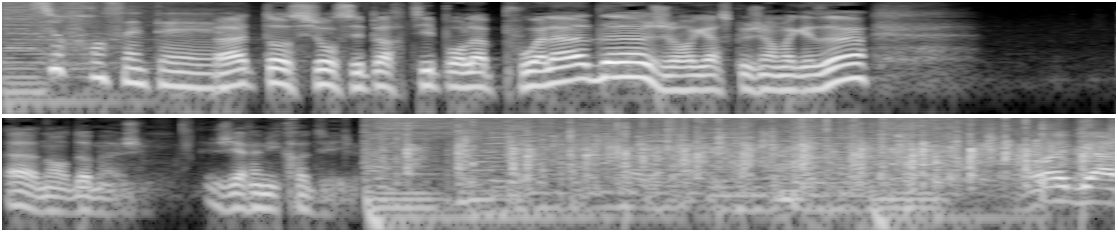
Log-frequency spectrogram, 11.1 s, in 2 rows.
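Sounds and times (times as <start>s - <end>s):
speech: 0.2s - 4.7s, 5.6s - 7.6s, 10.8s - 11.1s
live comedy show audience applause: 7.4s - 11.1s.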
